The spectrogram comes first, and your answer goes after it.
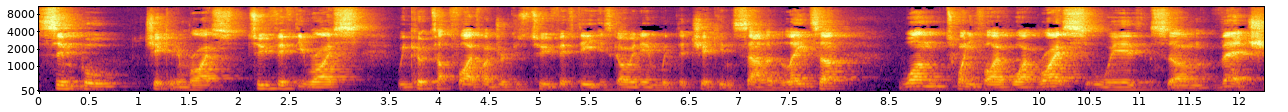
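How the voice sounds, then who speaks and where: A man with a British accent speaks at a very slow pace in a fairly low pitch, his intonation fairly even, with audible room echo. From UK. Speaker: fitness YouTuber and coach; fitness YouTuber, coach. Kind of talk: casual vlog narration. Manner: casual, chatty. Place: home room. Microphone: phone near.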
